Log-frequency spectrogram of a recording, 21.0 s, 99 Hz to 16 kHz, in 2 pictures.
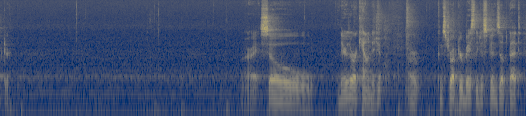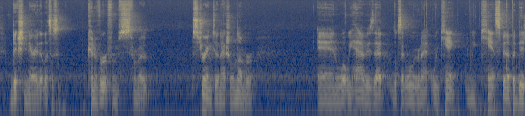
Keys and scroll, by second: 20.1 ctrl+Right, 20.4 ctrl+Right.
